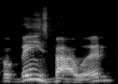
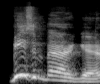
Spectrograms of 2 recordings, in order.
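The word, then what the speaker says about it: Weisenburger: The article concerns Archbishop Weinsbauer. That was, do you pronounce it like that? No. Weisenbauer? Burger? Wiesenberger.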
